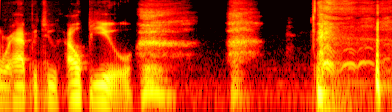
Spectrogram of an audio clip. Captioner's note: deep breath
